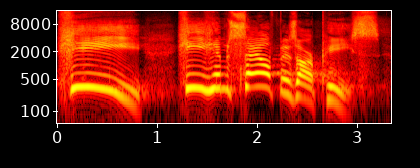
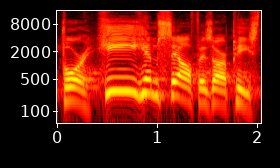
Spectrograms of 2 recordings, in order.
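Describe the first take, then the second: First: The word he is strongly stressed. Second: No word is especially stressed.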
